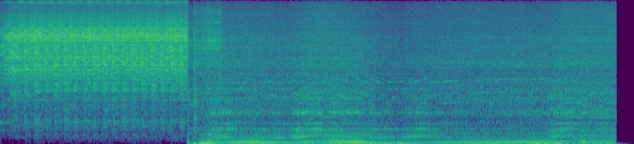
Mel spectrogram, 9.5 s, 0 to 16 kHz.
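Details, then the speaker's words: 2019 Hyundai Tucson 1.6 turbo GDI, plugs already replaced, started after loud poof while driving: uneven, lumpy idle with wavering beat, no misfire counters or check engine light; one dead cylinder confirmed by compression testing. "So this doesn't sound too good. So we got no misfire counters, no engine check light, but the vehicle is running rough. Something is wrong."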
